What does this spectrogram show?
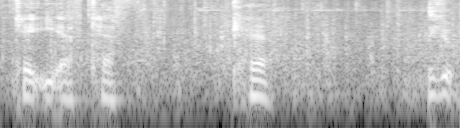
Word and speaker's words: Kef: You say Kath? Kef. K-E-F, Kef.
